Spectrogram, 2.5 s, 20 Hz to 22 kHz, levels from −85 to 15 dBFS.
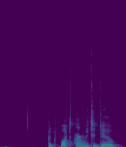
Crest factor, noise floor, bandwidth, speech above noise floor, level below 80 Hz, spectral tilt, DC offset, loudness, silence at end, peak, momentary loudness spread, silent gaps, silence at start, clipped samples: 20 dB; -77 dBFS; 12.5 kHz; 36 dB; -68 dBFS; -7.5 dB/octave; under 0.1%; -42 LUFS; 0.2 s; -24 dBFS; 11 LU; none; 0.95 s; under 0.1%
